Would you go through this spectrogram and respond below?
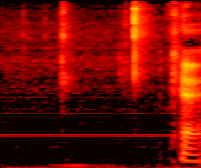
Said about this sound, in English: No one was clicking their pen. I was flipping the cap on my thumb drive, but I wasn't flipping the pen.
